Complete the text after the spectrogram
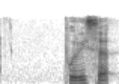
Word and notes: purisa: Pali

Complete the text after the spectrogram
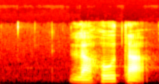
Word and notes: lahuta: Pali

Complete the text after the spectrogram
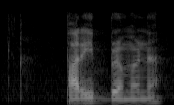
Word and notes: paribramana: Pali

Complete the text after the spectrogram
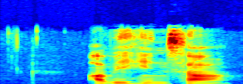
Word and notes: avihinsa: Pali

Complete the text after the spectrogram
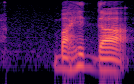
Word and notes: bahiddha: Pali

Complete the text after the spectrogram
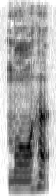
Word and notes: moha: Pali

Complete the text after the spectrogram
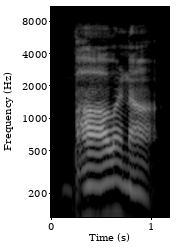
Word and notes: bhavana: Pali

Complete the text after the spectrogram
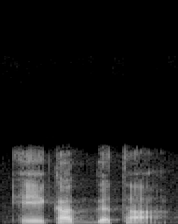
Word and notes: ekaggata: Pali

